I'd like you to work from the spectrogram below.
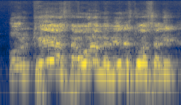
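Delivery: indignant retort. Retold or imitated. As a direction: throw it back at him, offended. Wife snapping back at husband.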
